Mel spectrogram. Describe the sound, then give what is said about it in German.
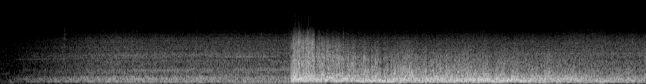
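Thunder rumbles low and steadily, then a sudden loud crack bursts in and gives way to a heavy, sustained rolling rumble that eases slightly toward the end. “Nanu! Was ist denn das? Es donnert! Ja, es hat gedonnert.”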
